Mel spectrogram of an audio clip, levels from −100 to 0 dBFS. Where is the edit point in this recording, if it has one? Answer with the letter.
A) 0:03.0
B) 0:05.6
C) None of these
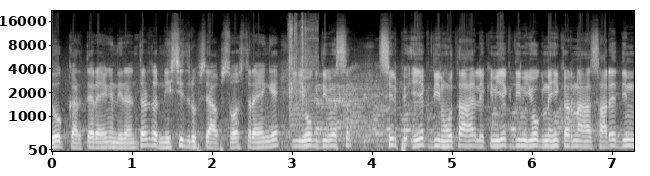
A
